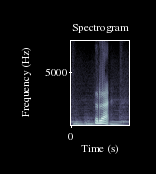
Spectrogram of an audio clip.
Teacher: நாவின் நுனி மேல் அன்னத்தில் முதல் பகுதியை தொட்டு வருவதால் ரகரம் தோன்றுகிறது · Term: இடையின ரகரம்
